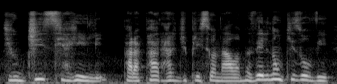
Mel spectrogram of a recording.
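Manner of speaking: ordinary delivery, nothing marked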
